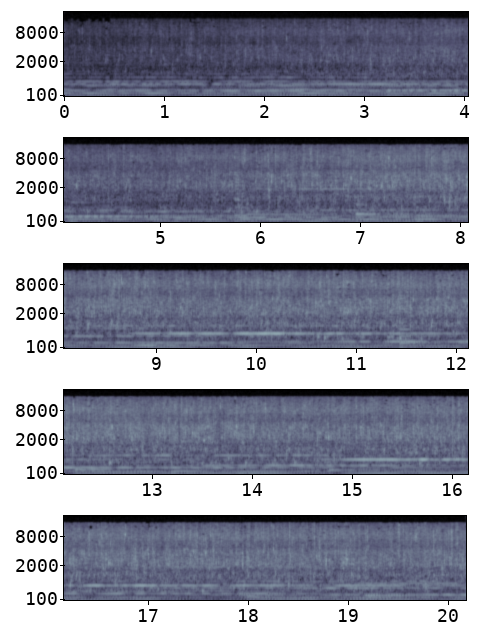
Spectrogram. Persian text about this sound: به حجوم ملایم آب که از روی صخره های صاف میگذرن گوش بدین.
